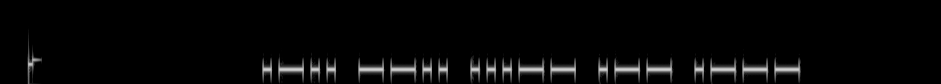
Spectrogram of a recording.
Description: Morse code, heard as a keyed tone, about 15 wpm, 700 Hz. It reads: LZ3WJ
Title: DXCC-100 Call Signs - 5 Characters - Repeated 2x - 15wpm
